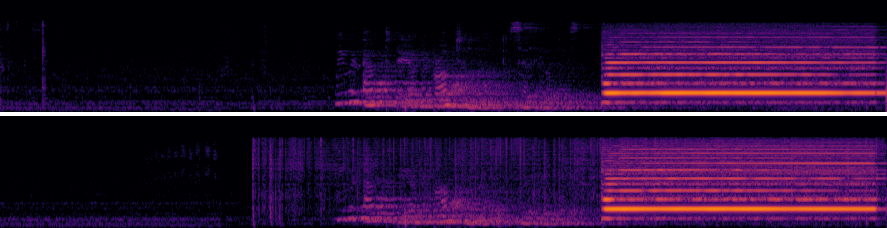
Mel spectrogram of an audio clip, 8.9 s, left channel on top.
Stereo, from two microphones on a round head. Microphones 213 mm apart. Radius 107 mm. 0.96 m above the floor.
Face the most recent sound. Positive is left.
turn(degrees=-40)  # may be behind; listen again after turning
